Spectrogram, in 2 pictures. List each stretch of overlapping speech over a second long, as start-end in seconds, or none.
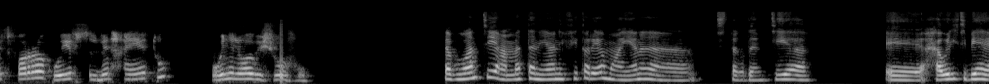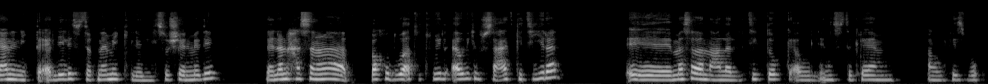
none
